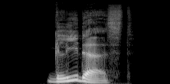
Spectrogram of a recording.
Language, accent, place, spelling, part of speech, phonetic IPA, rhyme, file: German, Germany, Berlin, gliederst, verb, [ˈɡliːdɐst], -iːdɐst, De-gliederst.ogg
- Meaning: second-person singular present of gliedern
